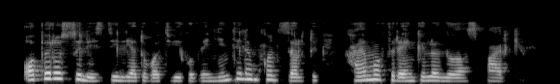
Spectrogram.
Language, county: Lithuanian, Klaipėda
